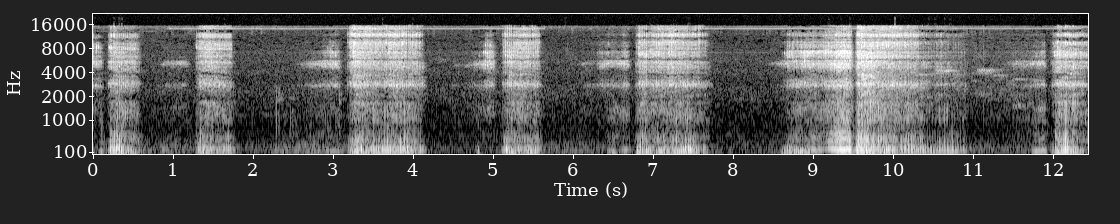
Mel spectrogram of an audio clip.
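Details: Sleeping Border Collie called Jon, filmed 14 April 2018, snoring steadily: long low rasping snores alternate with quieter breaths, each lasting about a second, rough and throaty with hissy overtones.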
